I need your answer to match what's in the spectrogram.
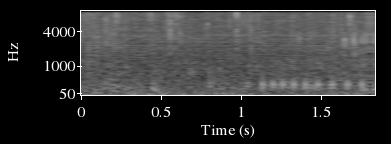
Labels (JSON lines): {"label": "anthrophony, boat engine", "recorder": "SoundTrap 500"}
{"label": "biophony, pulse", "recorder": "SoundTrap 500"}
